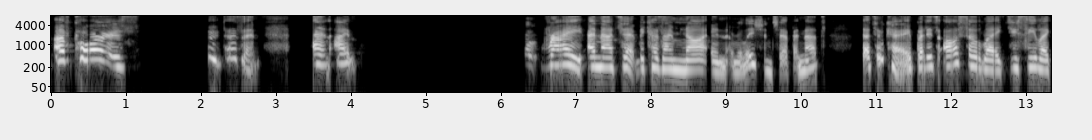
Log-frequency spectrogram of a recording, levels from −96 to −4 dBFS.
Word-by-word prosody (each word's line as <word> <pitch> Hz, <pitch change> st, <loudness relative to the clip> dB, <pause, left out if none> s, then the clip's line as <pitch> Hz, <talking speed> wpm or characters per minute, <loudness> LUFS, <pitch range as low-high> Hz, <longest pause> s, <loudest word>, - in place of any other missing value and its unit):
Of 315 Hz, +1 st, +9 dB
course. 335 Hz, -, +5 dB, 1.1 s
Who 365 Hz, -4 st, 0 dB
doesn't? 370 Hz, -1 st, -8 dB, 0.8 s
And 245 Hz, 0 st, 0 dB
I'm 270 Hz, +4 st, -2 dB, 2.3 s
oh 230 Hz, -2 st, -11 dB, 0.2 s
right, 235 Hz, -6 st, +4 dB
and 205 Hz, 0 st, +4 dB
that's 195 Hz, -1 st, +1 dB
it 200 Hz, -, -1 dB
because 185 Hz, +1 st, -4 dB
I'm 175 Hz, -2 st, 0 dB
not 165 Hz, 0 st, +2 dB
in 145 Hz, -2 st, -4 dB
a -, -, -10 dB
relationship, 165 Hz, -, -5 dB
and -, -, -5 dB
that's -, -, -4 dB, 0.5 s
that's 430 Hz, -, +1 dB
okay, 350 Hz, -, 0 dB
but 200 Hz, +1 st, 0 dB
it's 210 Hz, 0 st, 0 dB
also 225 Hz, -1 st, +2 dB
like 165 Hz, -4 st, 0 dB
you 190 Hz, -, -4 dB
see, 200 Hz, +1 st, -2 dB
like, 170 Hz, -4 st, +1 dB
205 Hz, 125 wpm, -25 LUFS, 175-255 Hz, 2.3 s, Of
